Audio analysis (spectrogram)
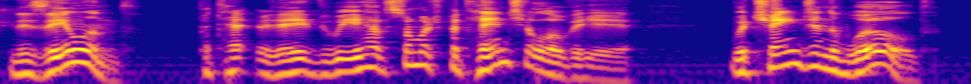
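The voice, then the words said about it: Attempted New Zealand accent. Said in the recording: “if this is a bad accent,”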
